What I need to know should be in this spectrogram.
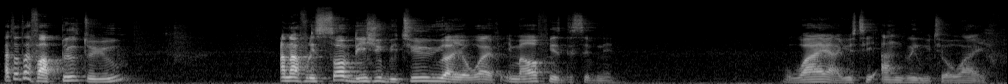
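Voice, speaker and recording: An actor playing a pastor who scolds a married couple, speaking in a formal, reproachful manner. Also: male voice, fairly high pitch, very animated, a little slow, long pauses, warm tone. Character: stern counseling pastor, middle-aged man. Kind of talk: Nigerian film drama acting.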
